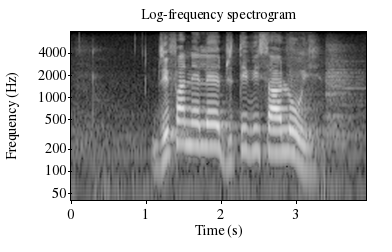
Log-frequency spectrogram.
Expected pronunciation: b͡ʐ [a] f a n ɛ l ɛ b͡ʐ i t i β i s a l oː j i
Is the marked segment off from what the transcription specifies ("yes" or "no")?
yes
